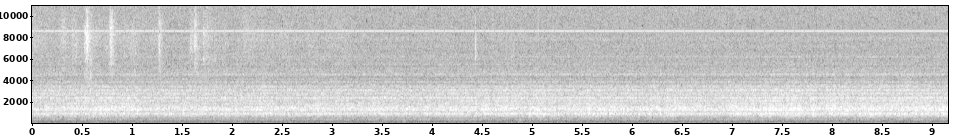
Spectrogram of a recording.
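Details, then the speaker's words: Sparton Model 67 vacuum tube radio after all paper caps were replaced, with a constant rushing hiss and sharp crackles: breakdown noise, suspected to come from the audio amplifier section or the power supply. "so this this noise is now coming in the amplifier section the radio the audio or they could be in the power supply"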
